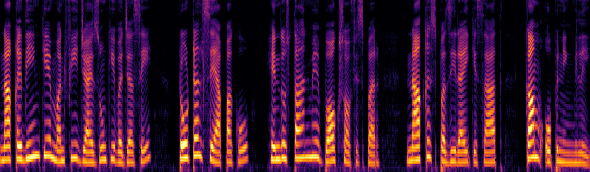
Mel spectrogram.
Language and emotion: Urdu, neutral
